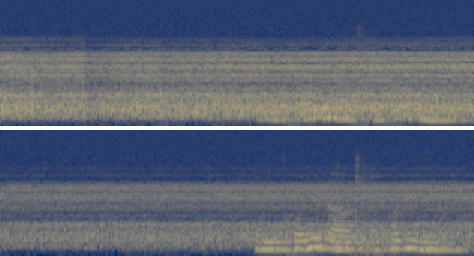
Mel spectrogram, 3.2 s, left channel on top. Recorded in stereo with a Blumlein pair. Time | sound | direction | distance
1.7 | a woman speaking | 40° right | 1.5 m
